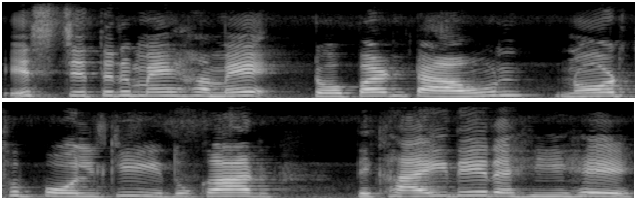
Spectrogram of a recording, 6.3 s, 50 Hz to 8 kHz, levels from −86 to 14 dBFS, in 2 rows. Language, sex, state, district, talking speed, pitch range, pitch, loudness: Hindi, female, Madhya Pradesh, Bhopal, 125 wpm, 250-290 Hz, 270 Hz, -15 LUFS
